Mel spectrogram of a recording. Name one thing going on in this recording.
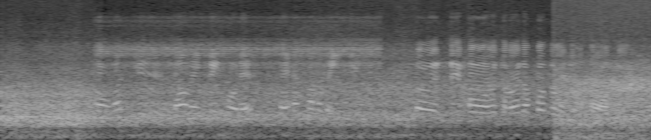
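Jet engines whine as an airliner touches down and brakes.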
